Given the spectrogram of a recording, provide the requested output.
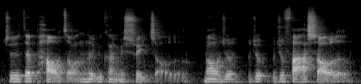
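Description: With a mid-range voice, a young man races through a long personal story as co-host of a chat podcast. He rambles, restarting often and repeating words.

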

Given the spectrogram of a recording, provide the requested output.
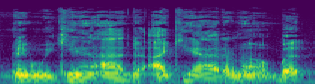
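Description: A middle-aged man reflects aloud in a solo podcast. His voice is dark and gravelly, and he speaks slowly and thoughtfully with many pauses. There is faint noise in the background. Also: low voice, flat delivery. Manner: thoughtful, halting, pausing often. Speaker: podcast host, former pastor.

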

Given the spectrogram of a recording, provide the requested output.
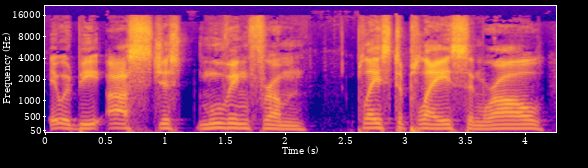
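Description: A man's voice: mid-range voice, steady tone, unhurried, dry recording, studio quality. A man in his fifties, a podcast host, chatting casually and enthusiastically about movies in a rambling way. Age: 50s.

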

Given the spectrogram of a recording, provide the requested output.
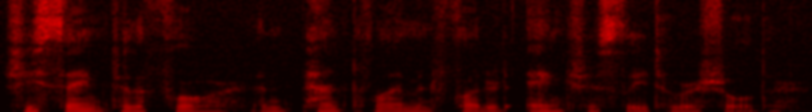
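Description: A man's voice: medium pitch, fairly even intonation, normal speed, vocal fry, dark tone, husky. A man reading a novel aloud at home, breaking off for casual remarks to himself. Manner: casual asides to himself between passages. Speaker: audiobook reader.

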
